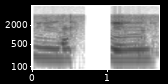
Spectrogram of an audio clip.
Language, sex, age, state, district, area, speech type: Santali, male, 18-30, Jharkhand, Pakur, rural, conversation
